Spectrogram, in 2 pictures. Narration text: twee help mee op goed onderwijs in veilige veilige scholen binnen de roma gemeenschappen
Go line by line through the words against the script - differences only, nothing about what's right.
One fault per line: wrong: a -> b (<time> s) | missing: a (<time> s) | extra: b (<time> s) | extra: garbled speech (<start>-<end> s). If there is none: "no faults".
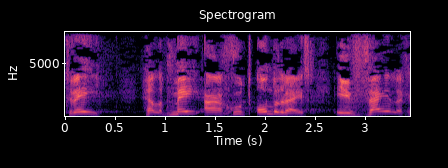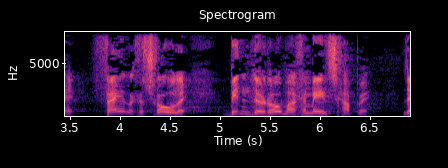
wrong: op -> aan (1.4 s)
